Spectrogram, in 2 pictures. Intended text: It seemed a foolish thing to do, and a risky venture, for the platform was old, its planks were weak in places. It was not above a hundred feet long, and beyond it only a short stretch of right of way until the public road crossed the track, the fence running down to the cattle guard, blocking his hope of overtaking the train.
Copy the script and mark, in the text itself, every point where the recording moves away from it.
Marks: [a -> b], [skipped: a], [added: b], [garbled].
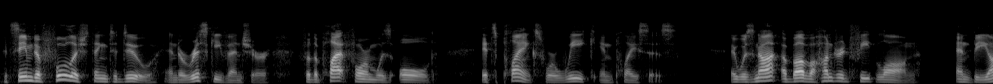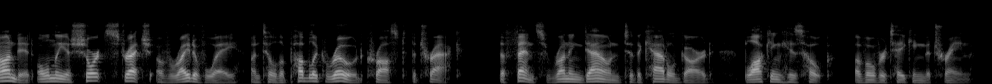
It seemed a foolish thing to do, and a risky venture, for the platform was old, its planks were weak in places. It was not above a hundred feet long, and beyond it only a short stretch of right of way until the public road crossed the track, the fence running down to the cattle guard, blocking his hope of overtaking the train.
